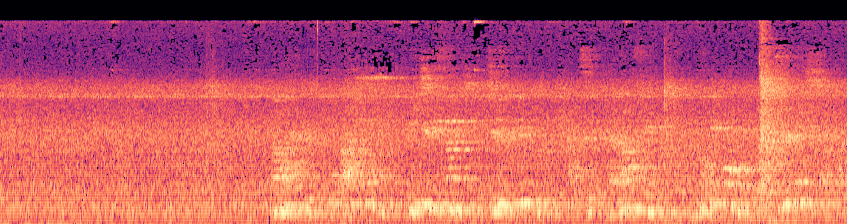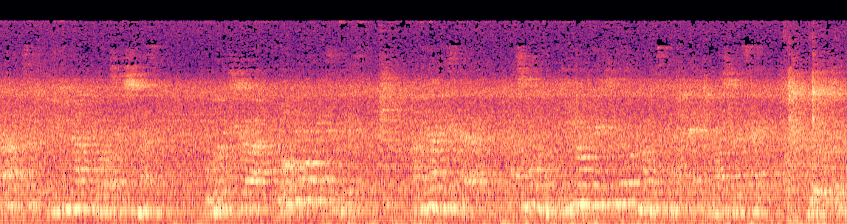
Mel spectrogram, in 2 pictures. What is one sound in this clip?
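A stopped electric train hums steadily.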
